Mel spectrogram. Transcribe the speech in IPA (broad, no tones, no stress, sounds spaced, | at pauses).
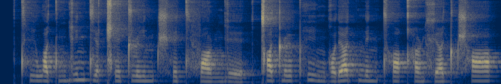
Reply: tʰ i w ɑ tʲ ŋ ɡ i nʲ tʲ ɑ ǁ e tʲ ɭ i nʲ t͡ʃʰ e tʲ f ɑ ɳ ŋ ɡ e | ǀ ɑ tʲ ɳ œ pʰ i ŋ ɡ ɔ ɾʲ ɑ tʲ n e nʲ tʰ ɔ qʰ œ ɳ xʲ ɑ tʲ t͡ʃʰ ɑ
